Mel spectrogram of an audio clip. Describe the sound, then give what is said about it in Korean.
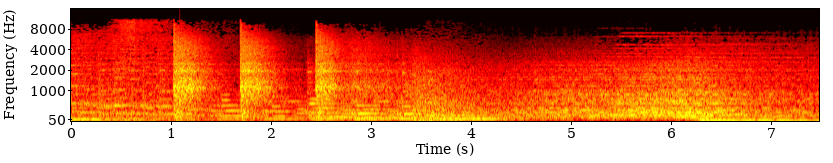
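A judge's gavel strikes three times in quick, even succession, each crisp wooden knock loud, followed by a lingering hum of background sound with no talking. “그 이유가 뭐냐면 탕탕탕 치는 게 너무 멋있어 보이는 거예요.”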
